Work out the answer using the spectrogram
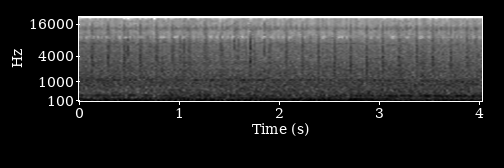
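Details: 2014 Ram 1500 V8 at idle with scan-tool codes for a cylinder 3 misfire and random multiple misfire, still misfiring after a prior shop fitted eight new injectors: deep, uneven rumble with an irregular stumble.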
